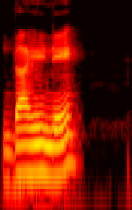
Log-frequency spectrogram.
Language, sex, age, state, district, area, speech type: Nepali, male, 60+, West Bengal, Kalimpong, rural, read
